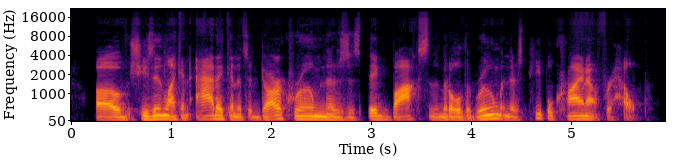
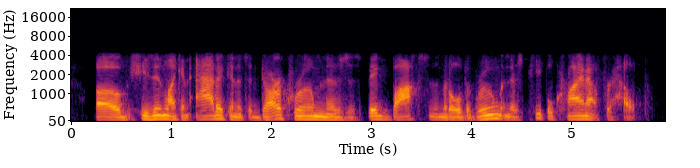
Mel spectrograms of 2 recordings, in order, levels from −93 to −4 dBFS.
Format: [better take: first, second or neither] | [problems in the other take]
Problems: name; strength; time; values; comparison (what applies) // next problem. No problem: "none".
first | garbled, watery; badly; nothing above 4 kHz; slightly in the first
